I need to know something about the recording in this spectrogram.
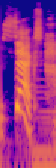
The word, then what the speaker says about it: CEX: Sex.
